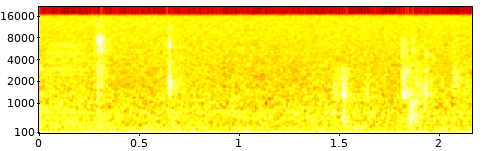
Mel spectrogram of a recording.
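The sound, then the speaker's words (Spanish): A teaspoon clinks against a cup of black coffee in a few light, bright taps spaced irregularly, made as the program's musical jingle, faint over a low steady hum, with no talking. “Después de este buchito amargo que he refrescado con una cucharita y de paso he hecho el chinchín, que es la cortinilla musical del programa”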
